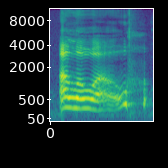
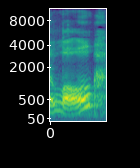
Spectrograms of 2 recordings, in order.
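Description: First: "L O L" said letter by letter; name each letter of "L O L"; spelled-out LOL. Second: "lol" said as one syllable; LOL as word. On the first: Reader offering one reading of fan's abbreviation, "L O L" spelled out. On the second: Reader offering other reading of fan's abbreviation, "lol" as one word. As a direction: say "lol" as a single word, not letters. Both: Shown as a demonstration. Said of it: "L O L or lol".

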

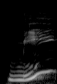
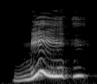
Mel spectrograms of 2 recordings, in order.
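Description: First: Said in the usual way. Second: Very high, loud, squeaky "Me?", caught off guard; incredulous squeak. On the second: Retold or imitated. Replaying her reaction to a colleague's praise, a high loud startled squeak. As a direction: squeal it as if the praise can't be meant for you.

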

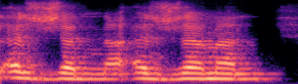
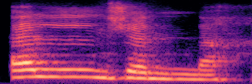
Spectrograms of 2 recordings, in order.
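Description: First: الجنة said as اجنة, the ل merged into a doubled ج; الجنة and الجمل with no ل, the ج doubled; dialect merged lam. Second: الجنة said very slowly with a clear ل before ج; الجنة with the ل fully sounded, not merged into ج; clear lam. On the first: Teacher showing students the dialect الجنة, ل assimilated. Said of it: "اللهجة اللام ندغمها". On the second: Teacher modelling the correct Quranic الجنة for students, slow and clear. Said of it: "إدغام اللام في الحروف القمرية". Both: Shown as a demonstration.

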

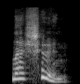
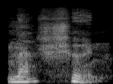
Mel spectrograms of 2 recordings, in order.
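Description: First: Much higher, wry Na schön; Sally sizing up the standoff, Na schön high and wry. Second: Lower, softer Na schön; Angua, giving in. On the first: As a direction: toss Na schön off high and amused. Sally the vampire speaks. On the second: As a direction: concede Na schön low and quiet. Angua the werewolf gives in. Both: Acted.

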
